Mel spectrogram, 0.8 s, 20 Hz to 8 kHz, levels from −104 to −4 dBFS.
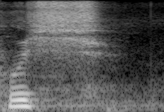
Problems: background sounds at intervals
